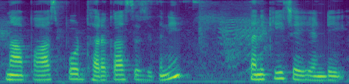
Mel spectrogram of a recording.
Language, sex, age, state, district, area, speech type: Telugu, female, 45-60, Andhra Pradesh, Krishna, urban, read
